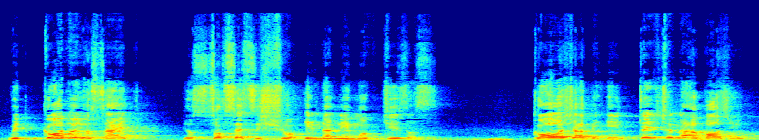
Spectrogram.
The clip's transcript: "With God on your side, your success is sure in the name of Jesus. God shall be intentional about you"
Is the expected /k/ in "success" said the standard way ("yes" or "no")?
yes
